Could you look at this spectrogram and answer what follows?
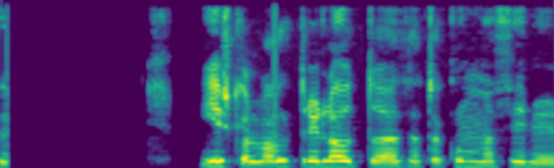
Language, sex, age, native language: Icelandic, male, 12, Icelandic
